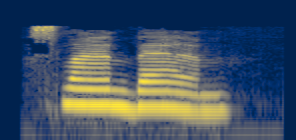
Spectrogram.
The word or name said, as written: slam bam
